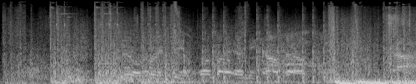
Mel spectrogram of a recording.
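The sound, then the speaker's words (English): Dense gunfire in a firefight after a Humvee convoy is ambushed by IEDs in a Middle East setting: rapid overlapping shots and automatic bursts, loud and continuous, with a deeper rumble joining near the end. “So now they're just in a firefight, just shooting, being shot at. There's like other people shooting at them.”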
